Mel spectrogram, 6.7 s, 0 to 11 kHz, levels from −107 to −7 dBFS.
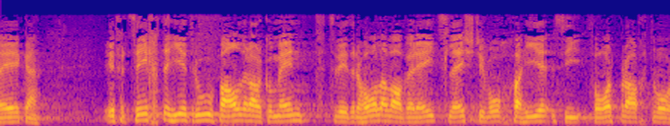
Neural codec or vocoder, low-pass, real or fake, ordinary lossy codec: none; 7.2 kHz; real; none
